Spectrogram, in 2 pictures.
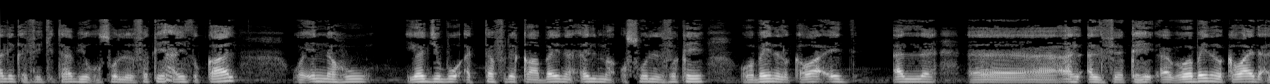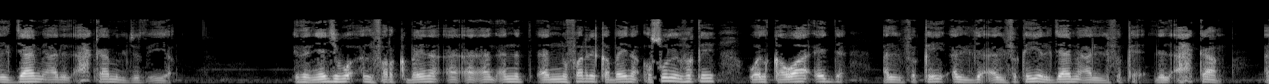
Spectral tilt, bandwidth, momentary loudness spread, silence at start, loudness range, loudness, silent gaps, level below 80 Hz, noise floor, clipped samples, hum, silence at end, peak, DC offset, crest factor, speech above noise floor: -6 dB/octave; 8.8 kHz; 11 LU; 0 s; 4 LU; -20 LUFS; none; -60 dBFS; -55 dBFS; under 0.1%; none; 0 s; 0 dBFS; under 0.1%; 20 dB; 36 dB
